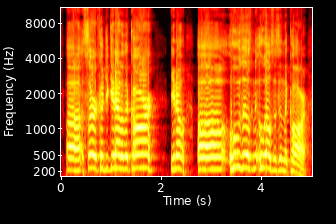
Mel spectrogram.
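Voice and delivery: hammed-up traffic cop. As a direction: play the stern cop ordering them out. Acting out police stop.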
